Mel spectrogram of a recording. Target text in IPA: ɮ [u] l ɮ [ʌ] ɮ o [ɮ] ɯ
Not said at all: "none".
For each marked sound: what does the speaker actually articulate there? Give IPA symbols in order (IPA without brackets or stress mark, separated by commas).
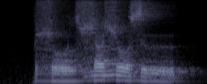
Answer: o, ʌ, z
